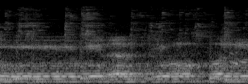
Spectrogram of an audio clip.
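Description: A group of male voices chanting a maulid qasida in unison through microphones, holding long, steady notes.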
